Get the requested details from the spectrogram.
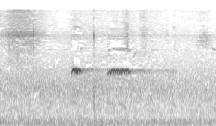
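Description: A referee's whistle blows sharply twice.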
